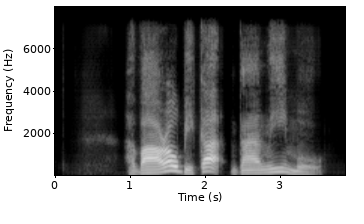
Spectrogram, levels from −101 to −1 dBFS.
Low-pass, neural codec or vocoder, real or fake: 7.2 kHz; codec, 16 kHz, 0.5 kbps, X-Codec, WavLM features, trained on Multilingual LibriSpeech; fake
